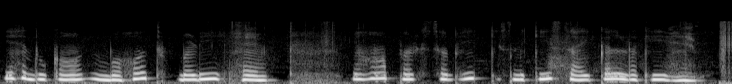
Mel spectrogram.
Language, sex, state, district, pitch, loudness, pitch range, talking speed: Hindi, female, Madhya Pradesh, Umaria, 230 Hz, -11 LUFS, 215-250 Hz, 105 wpm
